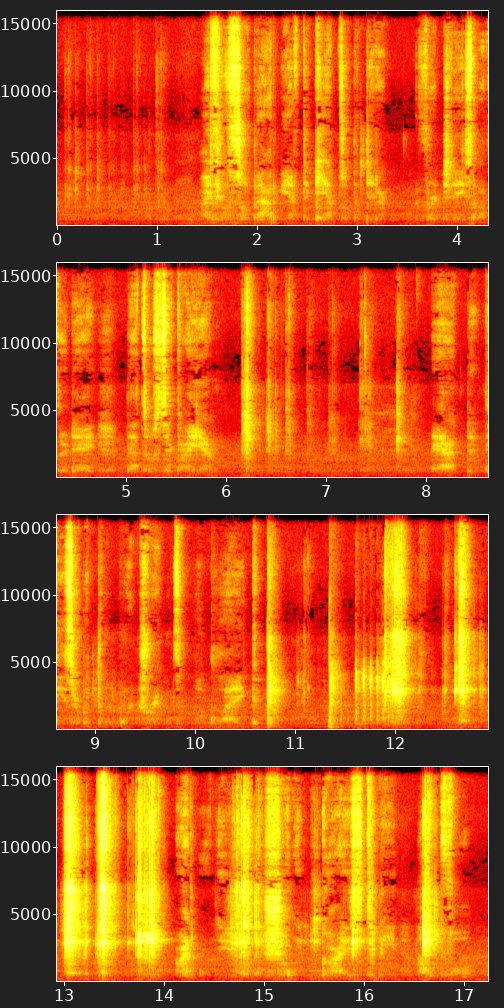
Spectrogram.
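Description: Small plastic medicine bottle being handled and opened: a run of short sharp clicks and rattles, thickest and loudest near the end.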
